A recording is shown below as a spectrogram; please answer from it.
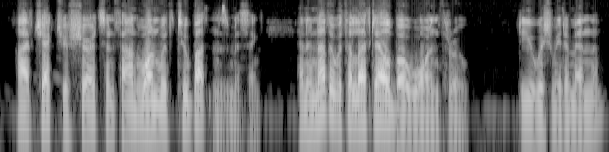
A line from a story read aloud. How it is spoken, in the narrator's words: said dryly, efficiently, in deliberate denial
